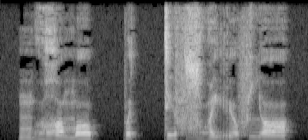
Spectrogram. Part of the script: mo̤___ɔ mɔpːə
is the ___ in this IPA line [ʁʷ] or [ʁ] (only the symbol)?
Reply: ʁ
